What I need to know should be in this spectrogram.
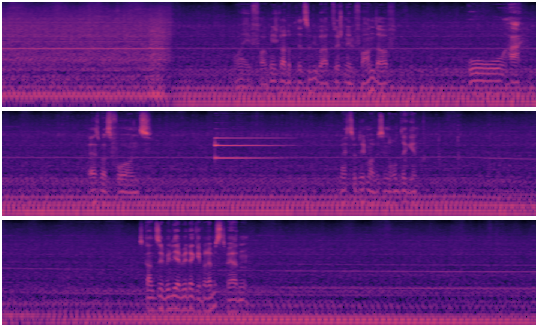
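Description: Train wheels roll and clatter on the rails.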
